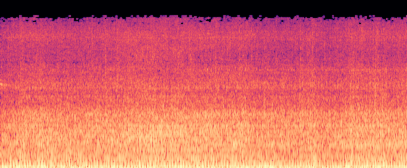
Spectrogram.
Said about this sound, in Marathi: आपल्याला बाईकचा आवाज येतो आहे, इंजिनचा आवाज येतो आहे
